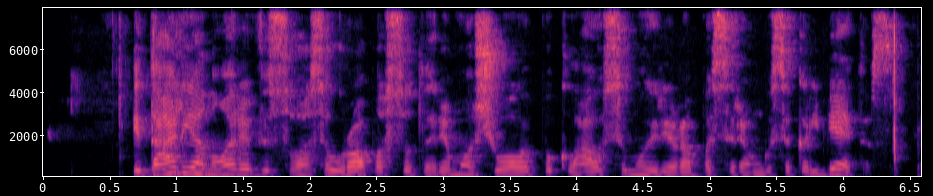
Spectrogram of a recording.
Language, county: Lithuanian, Vilnius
